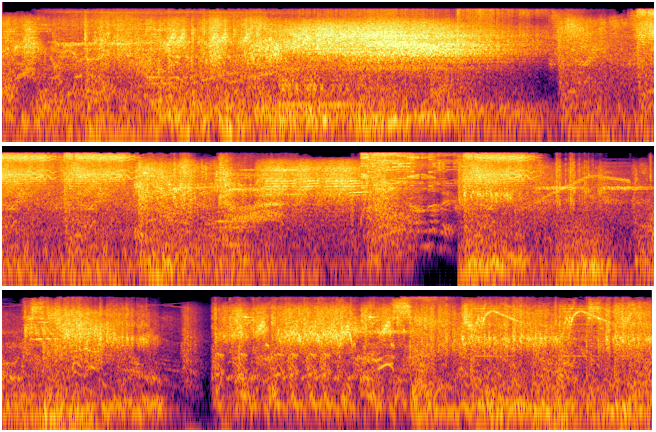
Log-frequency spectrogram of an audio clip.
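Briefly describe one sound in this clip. Fiery blasts and electric crackles burst out.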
